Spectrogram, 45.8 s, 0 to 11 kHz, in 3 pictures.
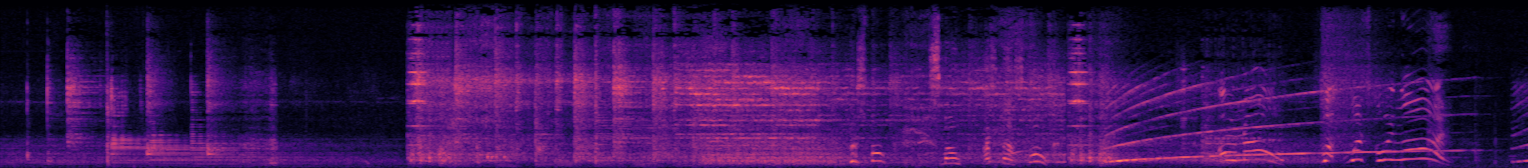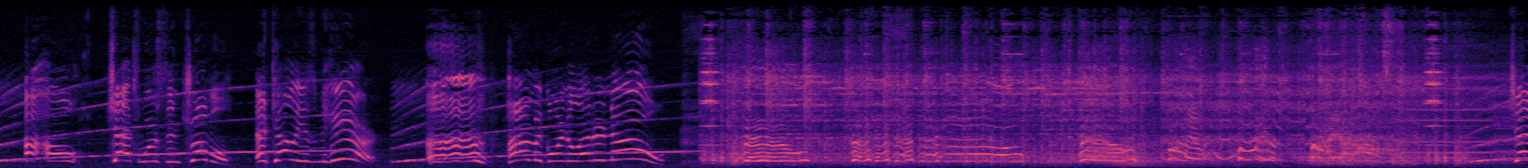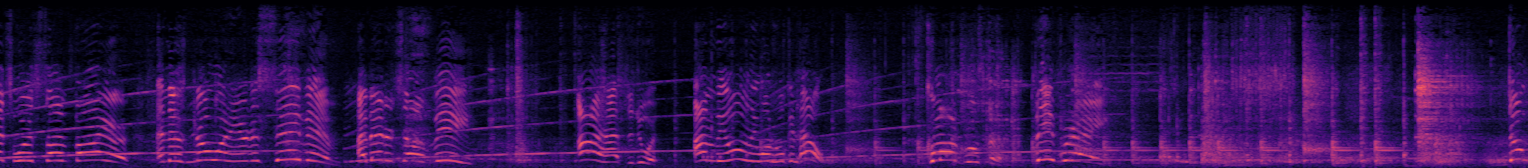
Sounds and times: Music: 0.0 - 11.4, 22.1 - 30.4, 37.2 - 44.8.

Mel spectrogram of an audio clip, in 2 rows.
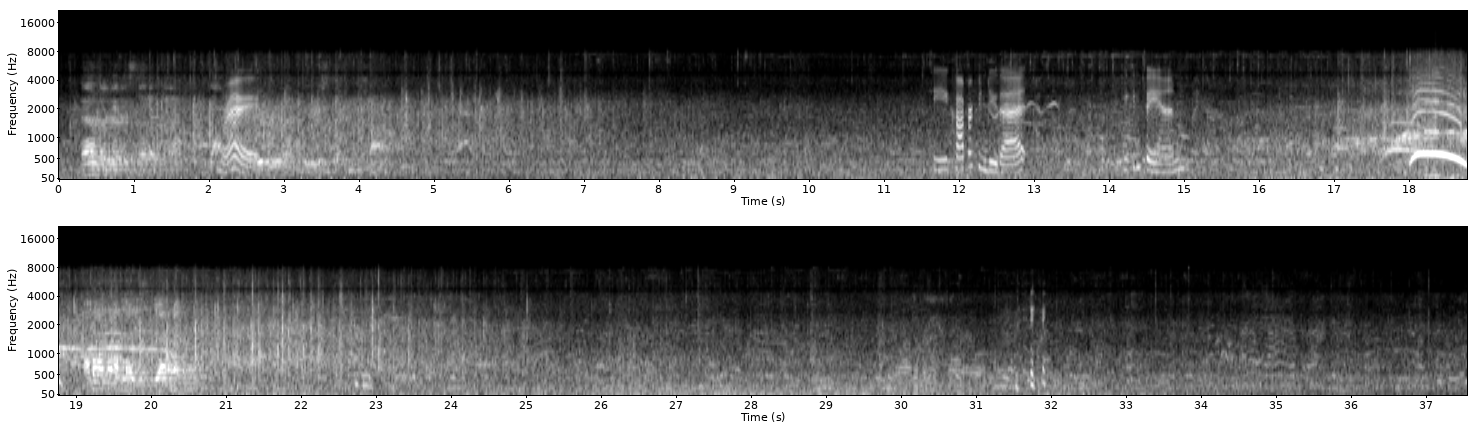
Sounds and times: Clip-clop: 0.0 - 37.5
Speech: 0.3 - 4.4, 11.6 - 12.9, 19.1 - 20.7.

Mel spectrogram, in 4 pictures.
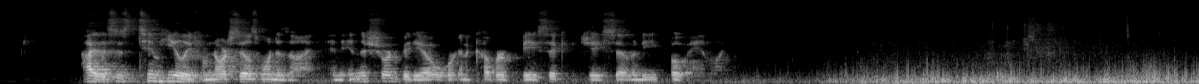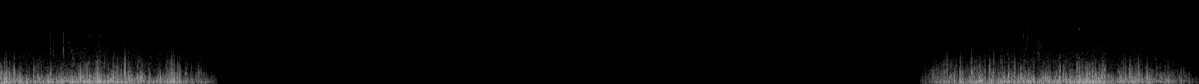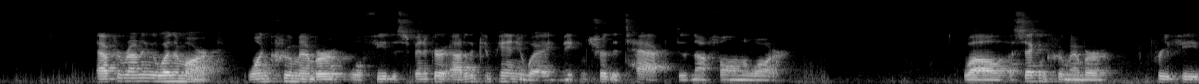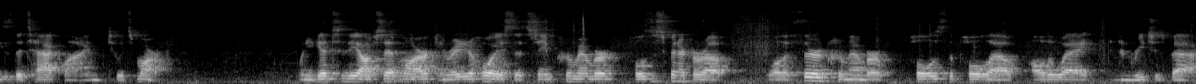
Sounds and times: Speech: 0.8 - 7.3, 25.0 - 31.8, 33.6 - 37.7, 39.0 - 47.9
Sailboat, sailing ship: 1.9 - 13.8, 21.3 - 23.8, 33.7 - 47.9.

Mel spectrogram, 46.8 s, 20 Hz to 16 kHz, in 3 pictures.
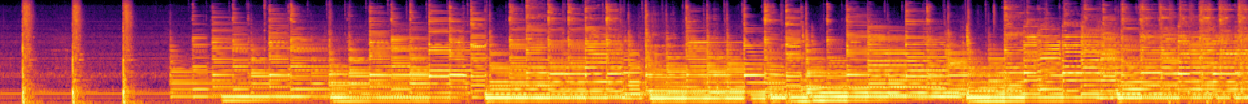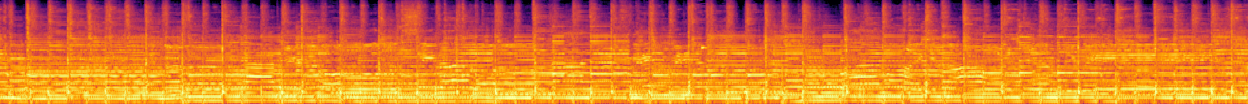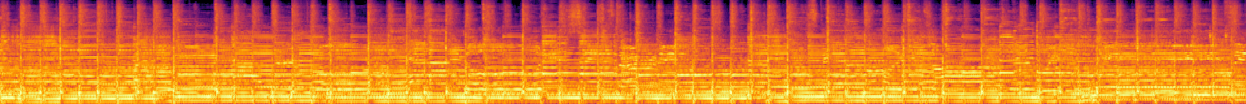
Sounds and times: Strum: 0.0 - 46.7.

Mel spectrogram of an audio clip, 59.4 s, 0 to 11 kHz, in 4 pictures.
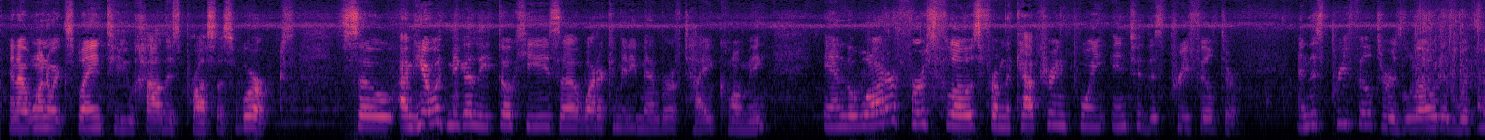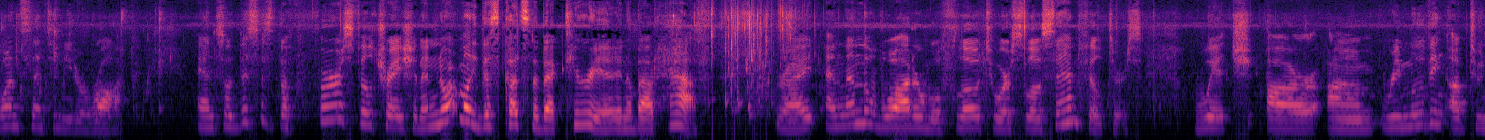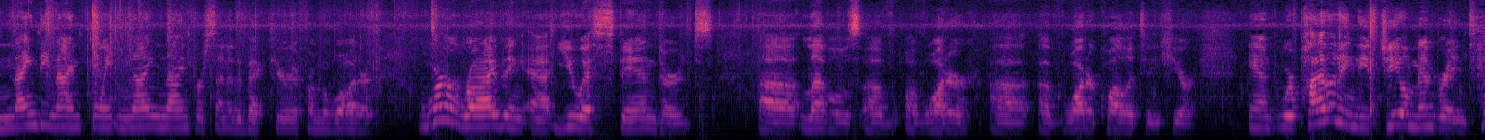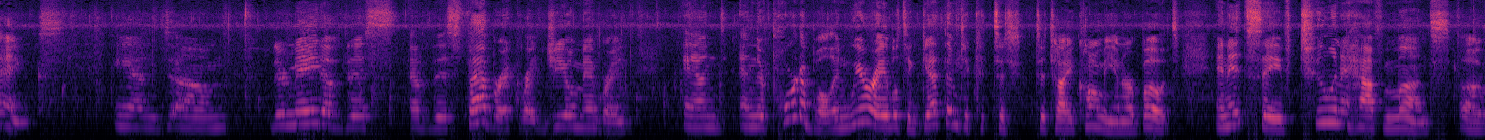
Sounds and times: Speech: 0.1 - 7.6, 8.2 - 12.4, 13.0 - 16.2, 16.8 - 22.0, 22.6 - 50.8, 51.4 - 59.4.

